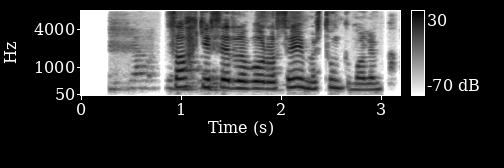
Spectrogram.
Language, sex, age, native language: Icelandic, female, 15, Icelandic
